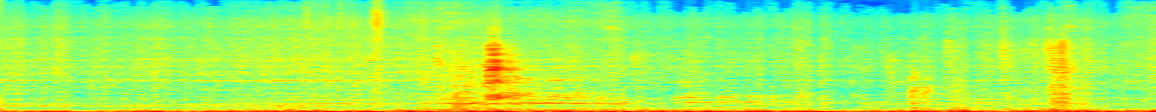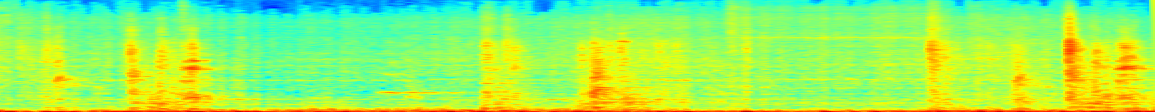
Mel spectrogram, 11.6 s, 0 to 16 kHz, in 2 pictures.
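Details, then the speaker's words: 2014 Kawasaki 65TMV wheel loader, pre-emissions Isuzu diesel, 149 hp, 7,671 hours; deep, steady diesel rumble with occasional machine clanks, no knocking or missing; starts and runs good, normal diesel running. "Isuzu diesel engine it's got brand new tires all the way around air ride seat radio 149 horsepower 7,671 hours starts up good runs good"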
